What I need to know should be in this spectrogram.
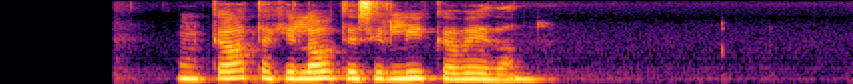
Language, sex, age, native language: Icelandic, female, 30-39, Icelandic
